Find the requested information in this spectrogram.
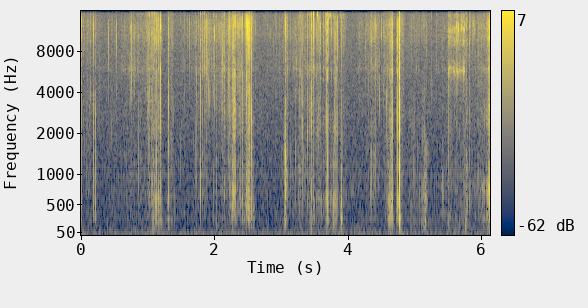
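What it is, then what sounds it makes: Foam kitchen sponge. Metal tweezers poke and scratch into the cut slit of a soft, porous, solid pink wavy foam kitchen sponge with a green scrub backing, cut to look like an ear and lying on a rattan mat while fingertips hold it. Irregular, quiet crackling and tearing-like scrapes come in short bright bursts over a faint background hiss, with no ring after each scrape.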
